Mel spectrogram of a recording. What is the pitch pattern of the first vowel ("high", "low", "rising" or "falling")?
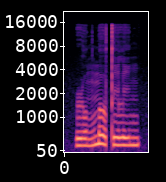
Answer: rising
